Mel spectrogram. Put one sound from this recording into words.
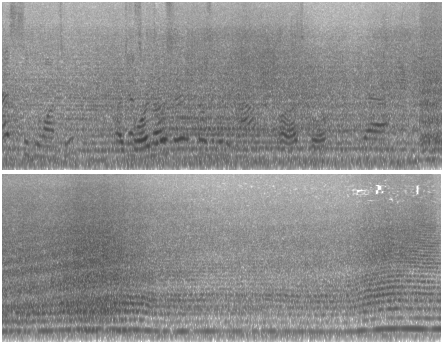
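A rocket engine roars with a steady hiss as it descends and lands.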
